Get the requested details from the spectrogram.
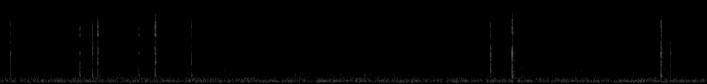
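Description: A small clear plastic Crayola watercolor palette case with paint pans inside is held in one hand and tapped with the fingertips and nails of the other. About ten short, sharp, bright plastic taps come in loose clusters with quiet pauses between. A low, steady hum sits underneath.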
